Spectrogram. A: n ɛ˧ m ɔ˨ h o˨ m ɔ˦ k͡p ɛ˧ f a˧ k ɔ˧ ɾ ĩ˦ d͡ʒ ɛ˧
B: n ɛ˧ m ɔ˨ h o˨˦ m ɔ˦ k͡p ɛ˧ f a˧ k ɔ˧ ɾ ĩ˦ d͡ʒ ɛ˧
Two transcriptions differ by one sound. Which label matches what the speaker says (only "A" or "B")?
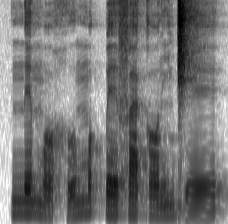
B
